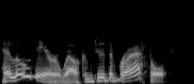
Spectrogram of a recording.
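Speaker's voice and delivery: thick put-on Minnesota accent, sing-song. Quoting a TikTok woman's opening line: imitating a heavy Minnesota accent. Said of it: "this heavy Minnesota accent".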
